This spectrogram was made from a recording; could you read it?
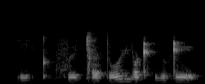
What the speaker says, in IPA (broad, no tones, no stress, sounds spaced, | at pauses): ɾ i ɾ e̤ kʼ o̤ f ɘ ǀ ɐ t̪ o y̯ j ɔ ʈ h i u̯ ʈ e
